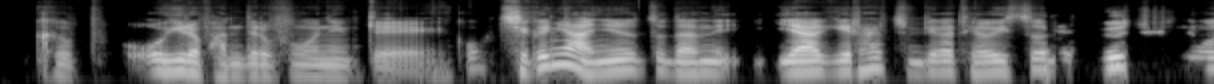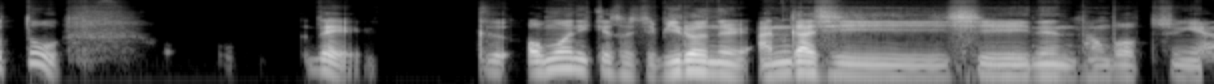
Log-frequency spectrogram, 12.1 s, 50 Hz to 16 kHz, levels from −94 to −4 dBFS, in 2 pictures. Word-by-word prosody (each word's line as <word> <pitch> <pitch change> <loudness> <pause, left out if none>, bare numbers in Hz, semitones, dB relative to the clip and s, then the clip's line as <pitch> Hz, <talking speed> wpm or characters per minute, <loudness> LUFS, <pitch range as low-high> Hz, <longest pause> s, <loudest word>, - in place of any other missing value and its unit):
그 - - -8 0.2
오히려 130 -1 -1
반대로 100 0 -7
부모님께 95 -2 -5
꼭 150 0 -17
지금이 175 +4 +4
아니어도 135 -2 +2
나는 120 0 -3 0.2
이야기를 125 +2 +5
할 155 - -4
준비가 125 -2 -5
되어있어를 125 +4 -3 0.3
보여주시는 160 0 -3
것도 155 +8 -5 1.3
네. - - +3 0.6
그 120 - -5
어머니께서 125 -2 0
이제 - - -5
미련을 115 -4 +5
안 100 +4 +2
가지시는 100 -3 +3
방법 90 +2 -7
중에 90 -2 -5
120 Hz, 305 characters per minute, -27 LUFS, 100-130 Hz, 1.3 s, 이야기를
